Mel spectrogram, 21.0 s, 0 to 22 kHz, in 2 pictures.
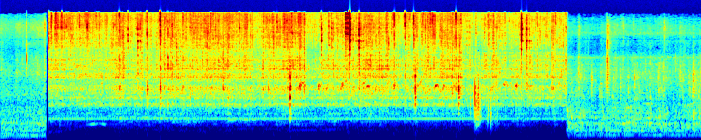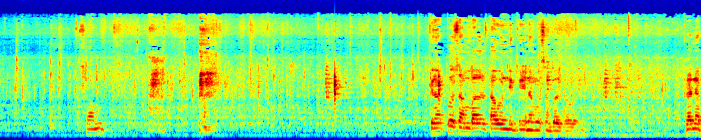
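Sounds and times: wooden spatula stirring in pot: 0:00.7 - 0:20.8
clicks and knocks against pot: 0:09.9 - 0:17.3.

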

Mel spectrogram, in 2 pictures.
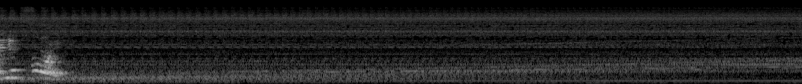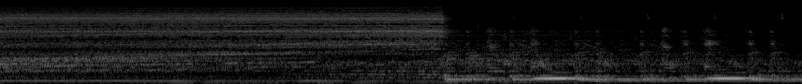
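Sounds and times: whirring hiss: 0:00.0 - 0:12.6.

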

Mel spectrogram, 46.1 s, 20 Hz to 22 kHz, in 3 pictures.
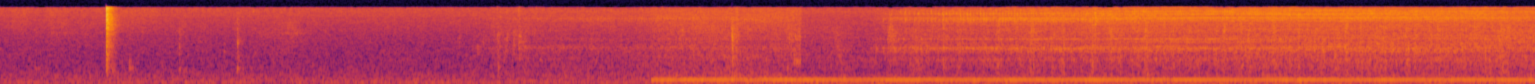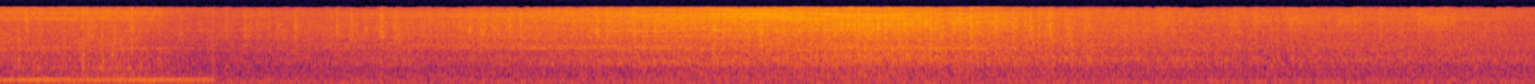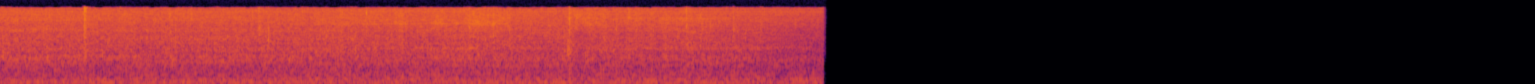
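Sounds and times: steady humming tone: 0:00.0 - 0:38.6
model train cars rolling: 0:04.6 - 0:38.8.

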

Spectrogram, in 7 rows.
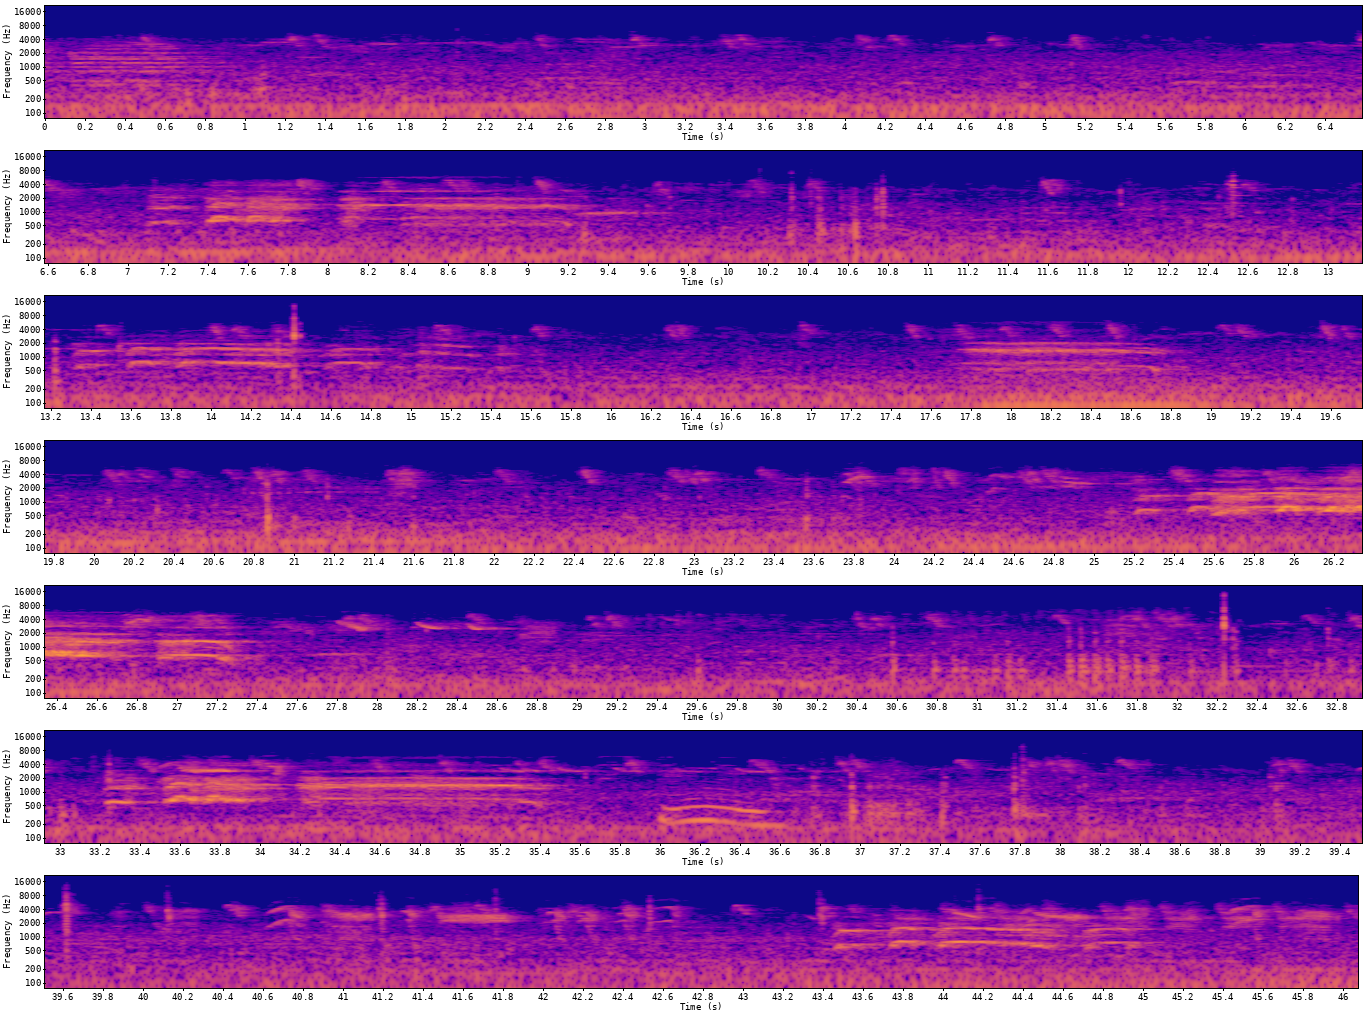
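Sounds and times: small birds chirping: 0:00.0 - 0:46.0
rooster crowing: 0:07.1 - 0:09.4, 0:17.7 - 0:18.9, 0:25.2 - 0:27.4, 0:33.2 - 0:35.6, 0:43.4 - 0:45.2.

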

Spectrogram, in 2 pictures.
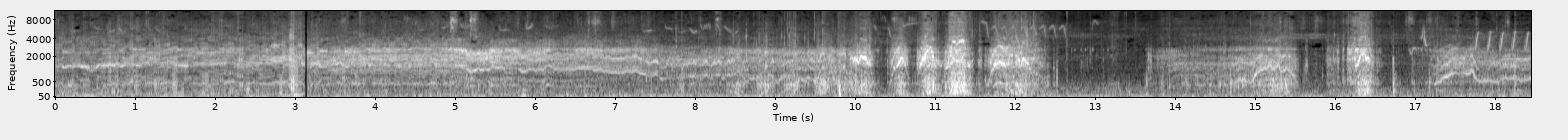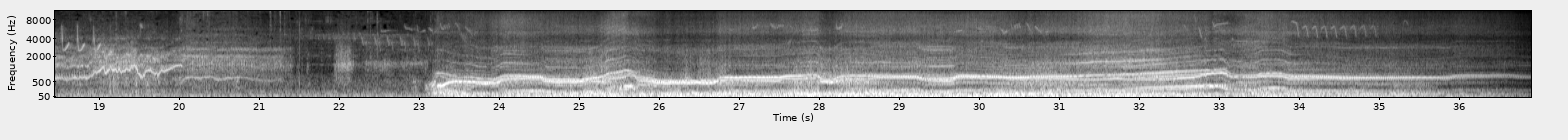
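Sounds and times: electric motor whining: 0:00.0 - 0:12.7, 0:13.6 - 0:36.9
tyres crunching on rock and gravel: 0:00.0 - 0:23.0.

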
